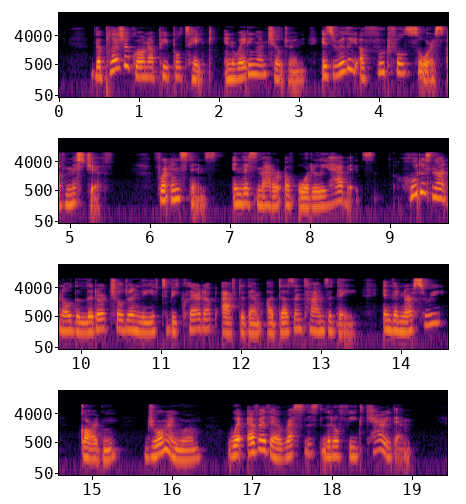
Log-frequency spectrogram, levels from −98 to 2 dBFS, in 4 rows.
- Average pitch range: No, wide, 5.8 semitones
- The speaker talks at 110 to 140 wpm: No, average, 180 wpm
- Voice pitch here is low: No, medium, 185 Hz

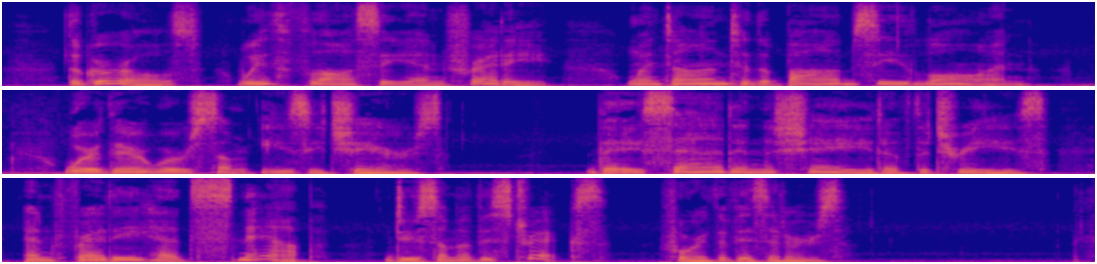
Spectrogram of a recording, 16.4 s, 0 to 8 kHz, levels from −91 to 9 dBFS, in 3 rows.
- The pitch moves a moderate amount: No, wide, 6.7 semitones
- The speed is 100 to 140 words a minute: Yes, slow, 135 wpm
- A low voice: No, medium, 165 Hz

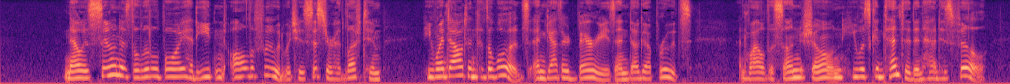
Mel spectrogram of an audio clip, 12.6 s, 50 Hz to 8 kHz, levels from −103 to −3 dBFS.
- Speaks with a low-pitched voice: No, high, 215 Hz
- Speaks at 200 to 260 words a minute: Yes, fast, 205 wpm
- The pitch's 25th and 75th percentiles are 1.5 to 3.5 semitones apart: No, average, 4.0 semitones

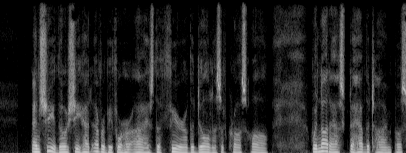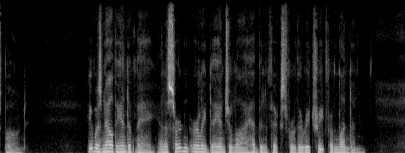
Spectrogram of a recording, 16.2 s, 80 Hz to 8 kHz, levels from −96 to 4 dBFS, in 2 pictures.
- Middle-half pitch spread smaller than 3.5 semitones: Yes, average, 2.9 semitones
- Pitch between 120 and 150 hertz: Yes, low, 135 Hz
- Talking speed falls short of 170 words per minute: No, average, 175 wpm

